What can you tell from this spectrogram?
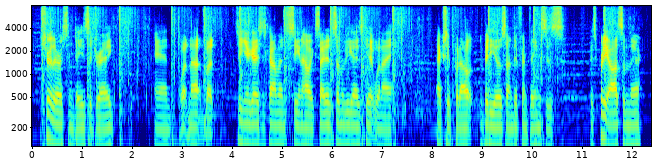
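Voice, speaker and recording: A calm, monotone male voice, fairly low in pitch, at a moderate pace with long, frequent pauses and noticeable background noise. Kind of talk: casual live-stream chat.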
